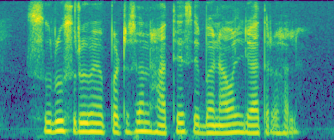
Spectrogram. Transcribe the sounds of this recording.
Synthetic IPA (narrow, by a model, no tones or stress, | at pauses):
sʊɾusʊɾumẽpəʈəsənɦaːt̪ʰesebənaːʋəld͡ʒaːt̪ɾəɦə̰l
